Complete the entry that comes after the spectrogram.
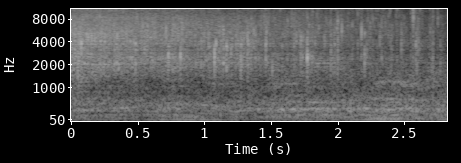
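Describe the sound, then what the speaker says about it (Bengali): Whole cumin, whole garam masala and bay leaves crackle and sizzle in hot oil, a steady, close, bright frying hiss with small pops throughout. "আমি তেলের মধ্যে ফোড়ন দিয়ে দেব গোটা জিরে,"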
